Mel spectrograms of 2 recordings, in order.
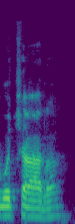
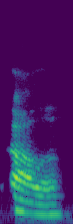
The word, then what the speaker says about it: T'Challa: And Black Panther, Wakanda, Wachada, even though I'm pronouncing his name a little wrong, I'm sorry, T'Challa. um, T'Challa.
